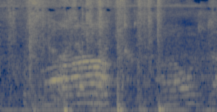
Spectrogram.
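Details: Norwegian Forest Cat meowing cutely while hugging; one drawn-out, arching meow with a rising then falling tone, followed by soft thumps and low background hum.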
